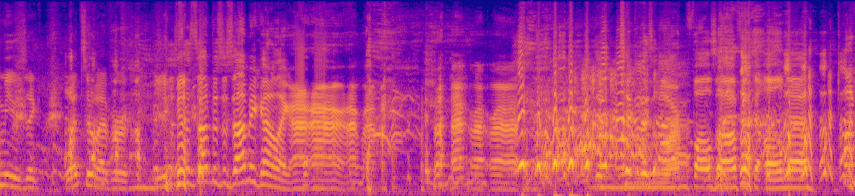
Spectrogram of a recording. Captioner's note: zombie groaning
